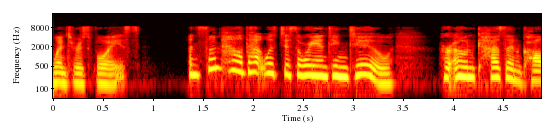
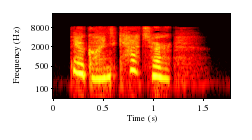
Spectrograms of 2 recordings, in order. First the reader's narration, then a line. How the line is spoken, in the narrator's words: Snowfall said breathlessly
